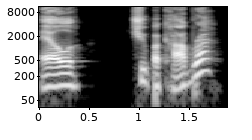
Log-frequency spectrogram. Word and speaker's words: El Chupacabra: this incorrectly last time i didn't pronounce it the way you guys like it to be pronounced el chupacabra is how i'm going to say it this time is speculated to be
